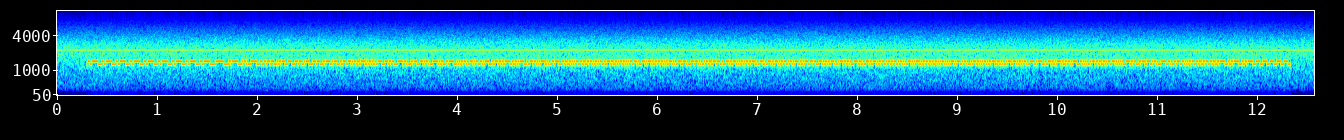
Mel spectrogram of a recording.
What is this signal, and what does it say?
NAVTEX (SITOR-B), 100 baud, 170 Hz shift, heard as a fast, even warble, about 1360 Hz centre, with radio static and a steady whistle near 2250 Hz. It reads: ZCZC KB09 GALE WARNING 116. W 7 TO 8 EXPECTED LATER. NNNN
